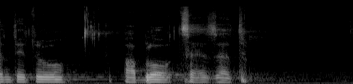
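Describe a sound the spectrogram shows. A middle-aged man speaks through a microphone in an echoing hall.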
